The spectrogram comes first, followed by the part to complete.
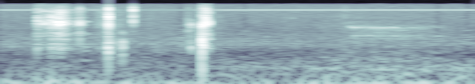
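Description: Footsteps and rustling on grass: a few soft crackles early on and one sharp click about a second in.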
